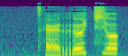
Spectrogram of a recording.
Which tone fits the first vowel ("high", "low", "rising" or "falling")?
low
